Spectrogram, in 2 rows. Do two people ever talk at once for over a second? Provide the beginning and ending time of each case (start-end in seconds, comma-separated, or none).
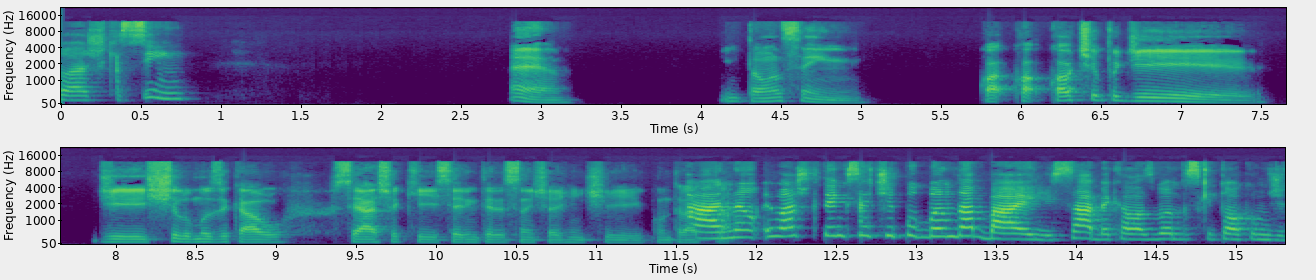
none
